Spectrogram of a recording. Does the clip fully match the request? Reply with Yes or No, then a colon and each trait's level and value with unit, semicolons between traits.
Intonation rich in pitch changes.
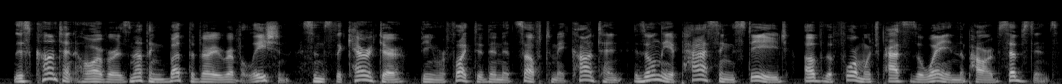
Yes: wide, 7.0 semitones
